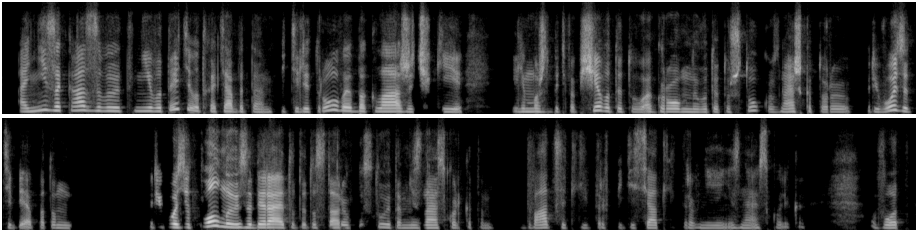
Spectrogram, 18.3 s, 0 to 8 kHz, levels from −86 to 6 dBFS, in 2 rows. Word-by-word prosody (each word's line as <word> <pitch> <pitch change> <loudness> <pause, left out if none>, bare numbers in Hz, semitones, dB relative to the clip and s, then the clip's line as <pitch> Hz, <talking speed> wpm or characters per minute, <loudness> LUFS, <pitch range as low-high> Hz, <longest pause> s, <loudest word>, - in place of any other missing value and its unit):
они 240 +9 -2
заказывают 275 -4 0
не 245 0 -2
вот 235 0 -4
эти 390 +1 -1
вот, - - -2
хотя - - -1
бы - - -8
там, 185 -1 -11
пятилитровые 235 - -1
баклажечки 210 -3 +1 0.5
или, 210 - -8
может 205 -2 -2
быть, 220 - -13
вообще 285 +1 +6
вот 240 -4 -4
эту 190 -3 -8
огромную 200 -2 -2
вот 190 +1 -8
эту 195 +2 -9
штуку, 270 -4 -1
знаешь, 200 +3 +2
которую 185 +1 -10
привозят 225 +2 +1
тебе, 200 - -6
а - - -7
потом 190 -1 -11 0.8
привозят 230 -2 +2
полную 280 -5 +8
и - - +1
забирают 220 0 +6
вот 215 - -15
эту 205 - -9
старую 195 -1 -3
пустую. 225 -2 -9
Там 190 -1 -10
не 190 - -8
знаю 190 +1 -2
сколько 190 0 -9
там: 185 0 -22 0.3
20 200 +1 -6
литров, 185 -1 -17
50 190 0 -6
литров 185 0 -16
в - - -18
ней, 180 -1 -13
я - - -13
не 190 - -13
знаю 190 0 -11
сколько. - - -11 0.7
Вот. 195 -1 -5
205 Hz, 165 wpm, -24 LUFS, 190-235 Hz, 0.8 s, полную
